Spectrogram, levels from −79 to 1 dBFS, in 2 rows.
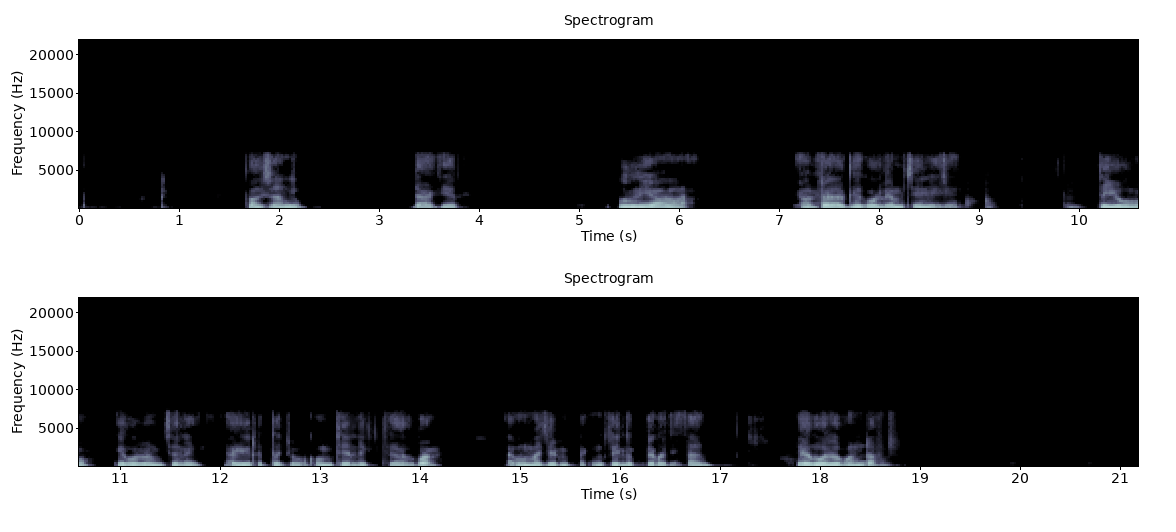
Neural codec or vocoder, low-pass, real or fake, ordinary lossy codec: codec, 16 kHz, 1 kbps, FreqCodec, larger model; 7.2 kHz; fake; MP3, 96 kbps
